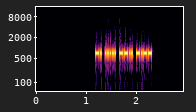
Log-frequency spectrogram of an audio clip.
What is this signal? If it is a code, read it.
Morse code, heard as a keyed tone, about 52 wpm, 700 Hz. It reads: N5ZY
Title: USA Call Signs - 4 Characters - 3x Character Spacing - 50wpm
